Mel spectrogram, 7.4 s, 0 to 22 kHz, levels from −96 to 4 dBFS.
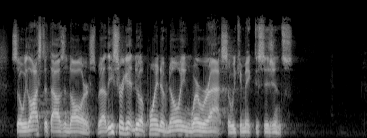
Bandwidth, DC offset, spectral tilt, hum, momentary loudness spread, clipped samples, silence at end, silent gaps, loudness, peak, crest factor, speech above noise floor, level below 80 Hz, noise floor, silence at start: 13 kHz; under 0.1%; -4 dB/octave; none; 5 LU; under 0.1%; 1.5 s; none; -25 LUFS; -10 dBFS; 16 dB; 58 dB; -72 dBFS; -83 dBFS; 0.25 s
